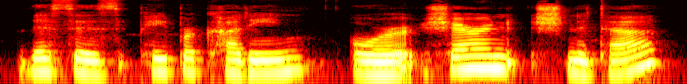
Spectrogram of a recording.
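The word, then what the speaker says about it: Scherenschnitte: And then this is paper cutting, or Sharon Schnitta, I believe is how you pronounce it. That's how they pronounce it around here.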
